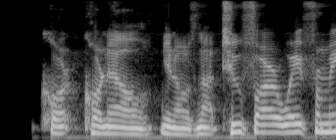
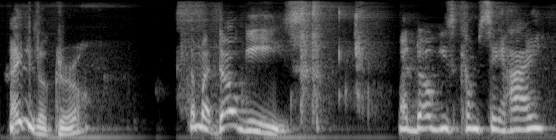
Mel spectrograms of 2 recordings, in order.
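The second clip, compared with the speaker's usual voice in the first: sing-song call to the pets; 10 semitones higher than usual. Real, not acted. Owner calling his dogs over in high baby talk.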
